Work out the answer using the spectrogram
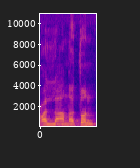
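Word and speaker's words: علامة: اسی طرح ہی ہے، اصل میں آخر میں گول والی تا ہے، تو علامتن اصل تلفظ اس کا یہ ہے وصل کی صورت میں، ملا کر پڑھنے کی صورت میں اگر آئے گا تو تن کر کے پڑھیں گے، اور اگر وقف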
